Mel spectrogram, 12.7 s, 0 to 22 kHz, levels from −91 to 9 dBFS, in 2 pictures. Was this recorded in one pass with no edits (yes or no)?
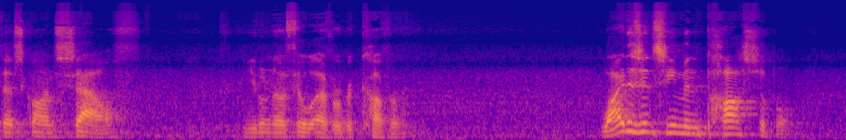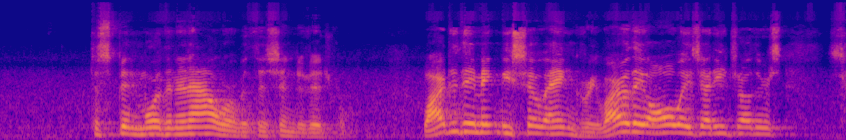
no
